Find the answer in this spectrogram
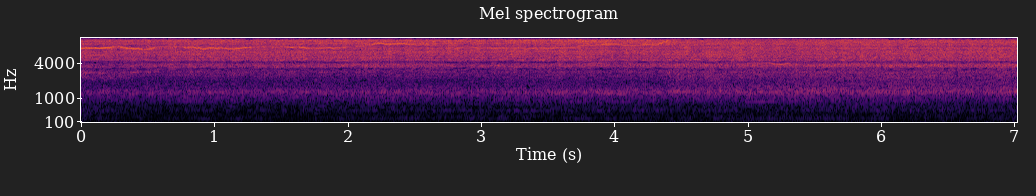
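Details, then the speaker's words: Live dental surgery, immediate implant placement after extraction in the mandibular anterior region: a 2 mm Lindemann drill cuts the osteotomy at tooth #31 to about 13 mm depth for an 11 mm fixture, giving a steady high-pitched whine with room hiss. "So I think he's doing the osteotomy by drilling to the depth of 13 millimeter or slightly deeper than 13 millimeter. He finished one side and he drills now on the site of number 31 tooth. He also uses the 2 millimeter diameter Lindemann drill."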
